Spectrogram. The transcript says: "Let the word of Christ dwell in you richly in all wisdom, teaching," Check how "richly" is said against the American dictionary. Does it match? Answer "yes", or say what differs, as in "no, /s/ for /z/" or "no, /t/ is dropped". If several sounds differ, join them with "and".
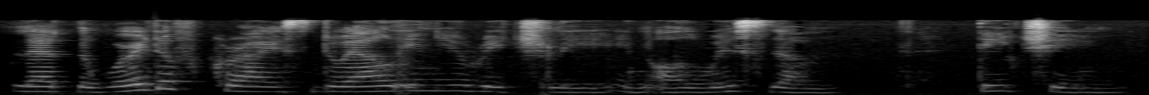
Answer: yes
